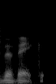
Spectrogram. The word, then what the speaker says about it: Vivek: you for saying my name correctly it is Vivek so here's what I will say I think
